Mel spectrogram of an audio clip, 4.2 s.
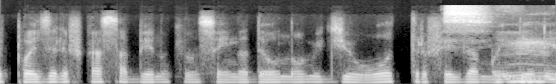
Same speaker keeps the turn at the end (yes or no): no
